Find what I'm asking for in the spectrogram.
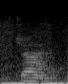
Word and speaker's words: Dror: Dror. – Dror. Which is one of the hardest Hebrew words to pronounce. – Two rashes together like that.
